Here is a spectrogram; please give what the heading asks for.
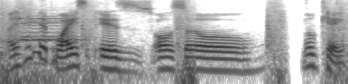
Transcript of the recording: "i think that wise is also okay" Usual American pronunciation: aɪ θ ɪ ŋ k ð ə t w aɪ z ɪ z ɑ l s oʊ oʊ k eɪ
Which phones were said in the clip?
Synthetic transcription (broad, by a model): aɪ θ ɪ ŋ k ð ə t w aɪ s ɪ z ɑ l s oʊ oʊ k eɪ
